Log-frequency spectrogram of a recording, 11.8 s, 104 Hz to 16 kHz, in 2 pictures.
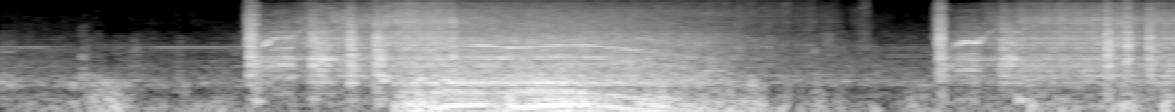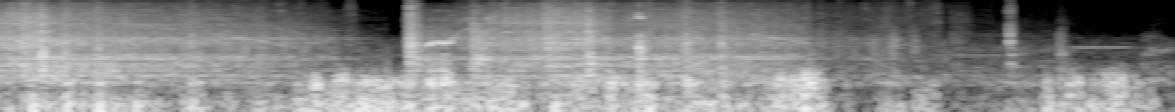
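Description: A 1997–2001 Ford Escort's four-cylinder engine is started with its fuel pump fuse pulled. It catches about a second in, runs briefly on the fuel pressure left in the lines and fades, then is turned over again twice for about three seconds each time to bleed off the remaining fuel pressure.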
